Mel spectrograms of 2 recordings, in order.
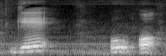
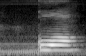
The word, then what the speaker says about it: guo: GUO bacanya bukan guo tapi kuo, kuo ya.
